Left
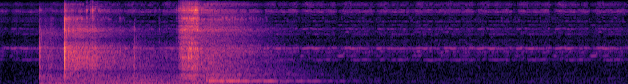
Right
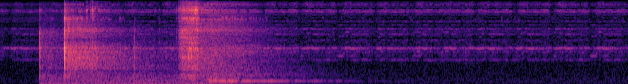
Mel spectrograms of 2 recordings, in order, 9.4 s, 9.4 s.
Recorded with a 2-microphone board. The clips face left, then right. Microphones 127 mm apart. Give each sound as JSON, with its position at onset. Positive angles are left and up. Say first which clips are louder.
{"t": 0.6, "sound": "tearing paper", "louder": "left 1 dB", "side_deg": 10, "distance_m": 1.5}
{"t": 3.1, "sound": "a snare drum", "louder": "left 1 dB", "side_deg": 50, "distance_m": 9.0}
